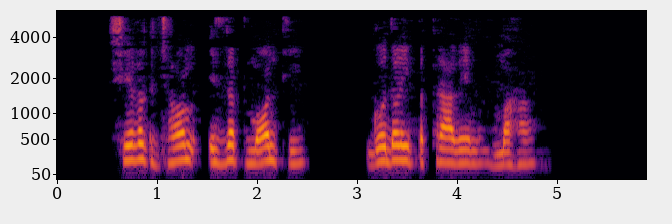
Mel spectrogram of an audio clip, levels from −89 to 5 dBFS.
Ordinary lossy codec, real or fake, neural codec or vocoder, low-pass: MP3, 32 kbps; real; none; 5.4 kHz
